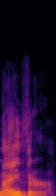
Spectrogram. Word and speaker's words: neither: They have two pronunciations. So it's either or either and neither and neither. Both are okay.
